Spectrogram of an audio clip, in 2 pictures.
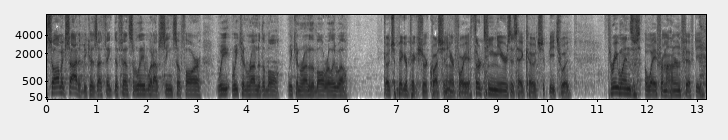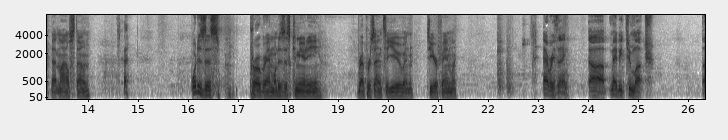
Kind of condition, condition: setting, busy venue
